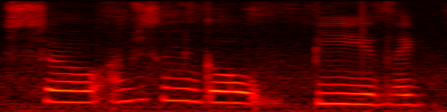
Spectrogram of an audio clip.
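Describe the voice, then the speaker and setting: High-pitched young woman, slangy gamer chat. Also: measured pace, mellow, slight background noise. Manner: slangy, sweary, teasing. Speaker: gaming vlogger. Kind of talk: casual gameplay commentary.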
